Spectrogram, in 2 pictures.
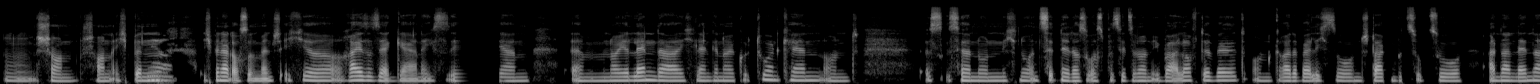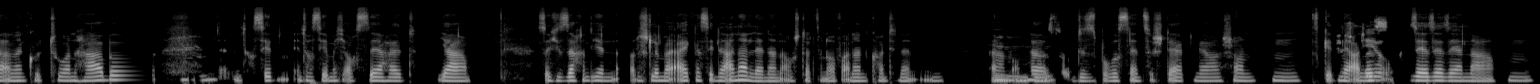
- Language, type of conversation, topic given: German, advice, Wie kann ich im Alltag besser mit überwältigender Traurigkeit umgehen?
- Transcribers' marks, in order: static; other background noise; distorted speech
